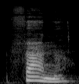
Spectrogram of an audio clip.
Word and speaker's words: femme: exemple avec e mm femme évidemment patiemment al alors le mot femme c'est une exception il y en a plein en français femme c'est une exception normalement E2M ne fait pas a pour les adverbes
